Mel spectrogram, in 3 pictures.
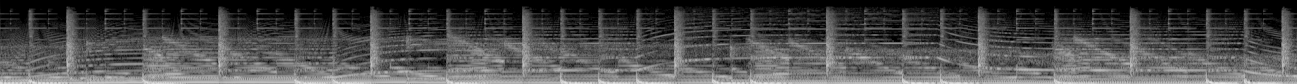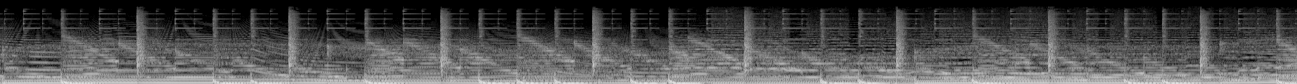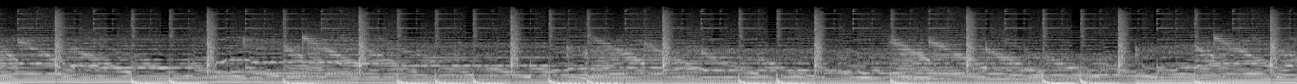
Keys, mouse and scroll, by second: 0.0 shift+space, 1.3 Escape, 1.8 ctrl+s, 1.9 scroll down 2, 2.2 middle click, 2.4 middle click, 2.6 shift+space, 4.1 Escape, 4.7 shift+space, 6.2 Escape, 6.7 shift+space, 8.0 Escape, 9.9 click, 13.7 click, 14.8 click, 24.0 middle click, 24.4 scroll up 3, 25.0 shift+middle click, 25.3 scroll up 1, 26.1 click, 26.2 click, 29.1 click, 35.1 scroll down 1, 35.5 shift+middle click, 37.1 shift+click.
